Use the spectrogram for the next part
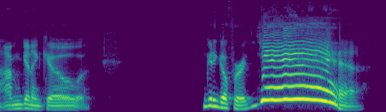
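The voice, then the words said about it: Exclaims yeah in falsetto. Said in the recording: “I like the falsetto.”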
